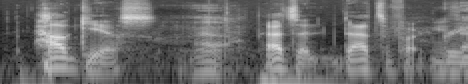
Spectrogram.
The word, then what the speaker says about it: Halkias: How do you pronounce his last name? Halkias. Halkias.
